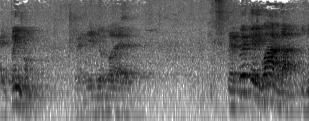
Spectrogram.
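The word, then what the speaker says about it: cholerae: Allora, la specie più importante, più nota, è quella del Vibrio colere, si dice colere, perché il genitivo è del colera, anche se molti lo pronunciano Vibrio colera, non è che è importante che voi sappiate che si chiama così.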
